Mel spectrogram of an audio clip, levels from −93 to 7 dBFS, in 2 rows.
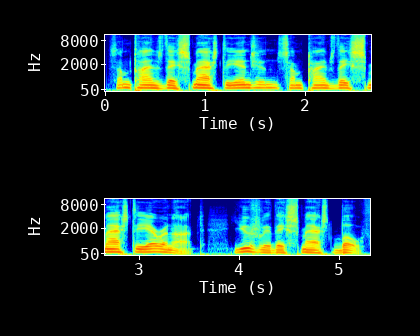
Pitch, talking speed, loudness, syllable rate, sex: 115 Hz, 160 wpm, -17 LUFS, 5.9 syllables/s, male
